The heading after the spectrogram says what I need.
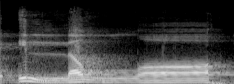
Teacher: لفظ اللہ کو یہاں بھی موٹا ادا کریں گے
